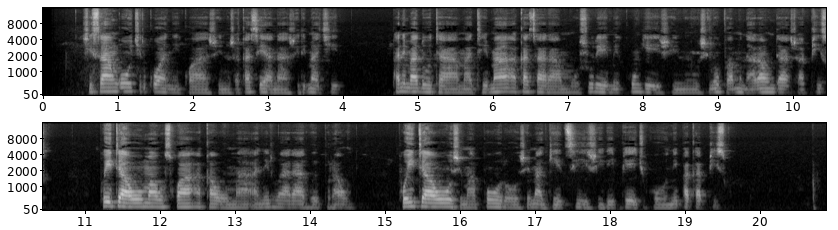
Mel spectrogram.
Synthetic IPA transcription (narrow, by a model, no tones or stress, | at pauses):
t͡ʃisaŋɡo̞t͡ʃirikuwanikwaʐin̤uʐakasijanaʐirimat͡ʃiːri | pane̞maɗo̞tamatʰe̞maːkasaɾamuʃuɾe̞me̞kuŋɡe̞ʐin̤uʐino̞b͡vamun̤aɾaundaʐapʰiːswa | po̞itawo̞mauswaːkaomaa̰ne̞ruʋaɾarwe̞bʱurauni | pʰo̞itawoʐemapoɾo̞ʐe̞maɡʱe̞t͡siʐiripe̞d͡ʒɡone̞pakapiːswa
